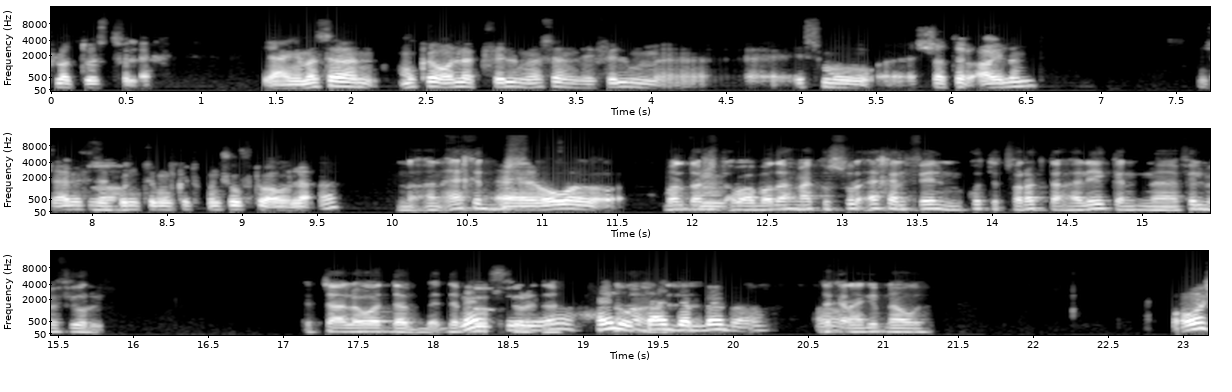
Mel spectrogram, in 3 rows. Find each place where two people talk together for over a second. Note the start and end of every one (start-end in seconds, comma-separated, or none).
18.2-19.9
